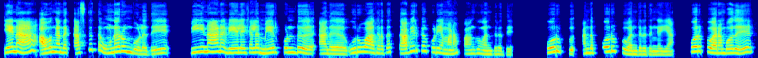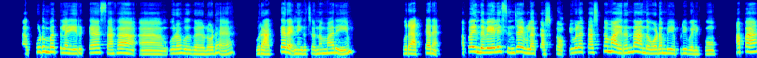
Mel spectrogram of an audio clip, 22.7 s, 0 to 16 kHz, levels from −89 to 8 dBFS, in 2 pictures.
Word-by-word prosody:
ஏனா 305 Hz, -4 st, +6 dB, 0.3 s
அவங்க 285 Hz, +5 st, +2 dB
அந்த 255 Hz, -2 st, -1 dB
கஷ்டத்த 415 Hz, -, -5 dB, 0.2 s
உணரும் 300 Hz, +1 st, +1 dB
பொழுது 190 Hz, 0 st, -3 dB, 0.5 s
வீணான 300 Hz, +2 st, +4 dB
வேலைகள 255 Hz, +1 st, +1 dB
மேற்கொண்டு 265 Hz, +2 st, -1 dB, 0.3 s
அது 205 Hz, -1 st, -2 dB, 0.3 s
உருவாகுறத 270 Hz, -3 st, +1 dB, 0.2 s
தவிர்க்கக்கூடிய 320 Hz, +1 st, -1 dB
மனப்பாங்கு 205 Hz, 0 st, -6 dB
வந்துருது. 175 Hz, -3 st, -8 dB, 0.5 s
பொறுப்பு 290 Hz, -5 st, +1 dB, 0.2 s
அந்த 240 Hz, +2 st, -3 dB, 0.2 s
பொறுப்பு 305 Hz, -4 st, 0 dB
வந்துருதுங்கையா. 165 Hz, -2 st, -5 dB, 0.3 s
பொறுப்பு 315 Hz, -1 st, +1 dB
வரம்போது 235 Hz, -1 st, +1 dB, 0.8 s
குடும்பத்துல 290 Hz, -4 st, 0 dB
இருக்க 225 Hz, 0 st, -9 dB, 0.3 s
சக 210 Hz, +2 st, 0 dB, 0.4 s
அ -, -, +2 dB, 0.4 s
உறவுகளோட 200 Hz, -4 st, -2 dB, 0.6 s
ஒரு 210 Hz, -, 0 dB
அக்கற 250 Hz, +10 st, +2 dB
நீங்க 200 Hz, -1 st, -3 dB
சொன்ன 205 Hz, +1 st, -4 dB
மாரி, 235 Hz, -3 st, +1 dB, 0.9 s
ஒரு 215 Hz, -1 st, +3 dB
அக்கற. 210 Hz, +4 st, -1 dB, 0.5 s
அப்ப 300 Hz, -, -4 dB
இந்த 270 Hz, -2 st, +4 dB
வேலை 270 Hz, +3 st, +7 dB
செஞ்சா 255 Hz, +4 st, 0 dB
இவ்வளோ 220 Hz, -2 st, +1 dB
கஷ்டம். 195 Hz, 0 st, -5 dB
இவ்ளோ 275 Hz, +3 st, +1 dB
கஷ்டமா 295 Hz, +4 st, +3 dB
இருந்தா 265 Hz, +7 st, 0 dB
அந்த 240 Hz, -4 st, -1 dB
உடம்பு 230 Hz, +1 st, 0 dB
எப்டி 220 Hz, +2 st, -6 dB
வலிக்கும்? 190 Hz, 0 st, -4 dB, 0.4 s
அப்ப 280 Hz, +2 st, -1 dB
240 Hz, 120 wpm, -24 LUFS, 205-285 Hz, 0.9 s, வேலை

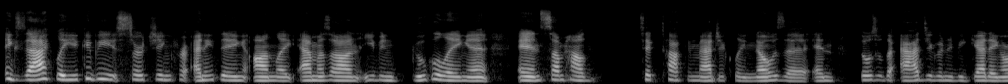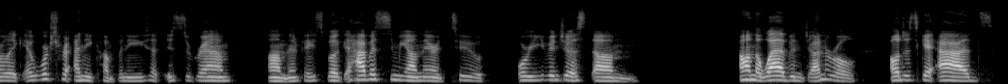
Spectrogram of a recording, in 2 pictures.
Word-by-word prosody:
Exactly. 225 Hz, 0 st, +4 dB
You 215 Hz, +1 st, -3 dB
could 260 Hz, +2 st, -5 dB
be 245 Hz, -3 st, -2 dB
searching 215 Hz, -1 st, -6 dB
for 205 Hz, 0 st, -10 dB
anything 190 Hz, -1 st, -2 dB
on, 180 Hz, 0 st, +3 dB
like, 170 Hz, -2 st, -4 dB
Amazon, 185 Hz, -1 st, +1 dB
even 190 Hz, -2 st, -8 dB
Googling 190 Hz, -3 st, -1 dB
it, 170 Hz, -1 st, +1 dB, 0.3 s
and 185 Hz, 0 st, +1 dB
somehow 205 Hz, -4 st, -2 dB, 0.5 s
TikTok 215 Hz, -2 st, -5 dB
magically 180 Hz, -1 st, -5 dB
knows 170 Hz, +4 st, -2 dB
it 155 Hz, -3 st, -6 dB
and 170 Hz, +1 st, -7 dB, 0.3 s
those 205 Hz, 0 st, -5 dB
are -, -, -13 dB
the 200 Hz, -, -9 dB
ads 180 Hz, +3 st, -1 dB
you're 200 Hz, -2 st, -10 dB
gonna 185 Hz, -1 st, -8 dB
be 175 Hz, -1 st, -12 dB
getting 175 Hz, 0 st, -2 dB
or, 175 Hz, +1 st, -1 dB
like, 175 Hz, -3 st, -3 dB
it 185 Hz, -, -5 dB
works 245 Hz, +1 st, -3 dB
for 225 Hz, -2 st, -3 dB
any 185 Hz, -1 st, -1 dB
company, 160 Hz, +1 st, -7 dB
you 165 Hz, -, -7 dB
said 180 Hz, -2 st, -11 dB
Instagram, 175 Hz, -2 st, -1 dB, 0.3 s
um, 160 Hz, -2 st, +3 dB
and 160 Hz, +1 st, -3 dB
Facebook. 180 Hz, 0 st, -3 dB
It -, -, -3 dB
happens 220 Hz, +3 st, +5 dB
to 225 Hz, -, -6 dB
me 205 Hz, -3 st, -4 dB
on 175 Hz, -1 st, +4 dB
there, 170 Hz, -2 st, -1 dB
too, 160 Hz, +1 st, -8 dB, 0.3 s
or 190 Hz, +2 st, -1 dB
even 205 Hz, +2 st, -4 dB
just, 190 Hz, -3 st, -3 dB
um 165 Hz, -5 st, +2 dB, 1.0 s
on 215 Hz, +2 st, +9 dB
the 185 Hz, -, +5 dB
web, 195 Hz, +1 st, +9 dB
in 175 Hz, -2 st, -4 dB
general. 165 Hz, -3 st, -2 dB, 0.3 s
I'll 190 Hz, -, +5 dB
just 200 Hz, 0 st, -8 dB
get 200 Hz, -, +1 dB
ads. 175 Hz, -3 st, +6 dB
185 Hz, 180 wpm, -24 LUFS, 175-205 Hz, 1.0 s, on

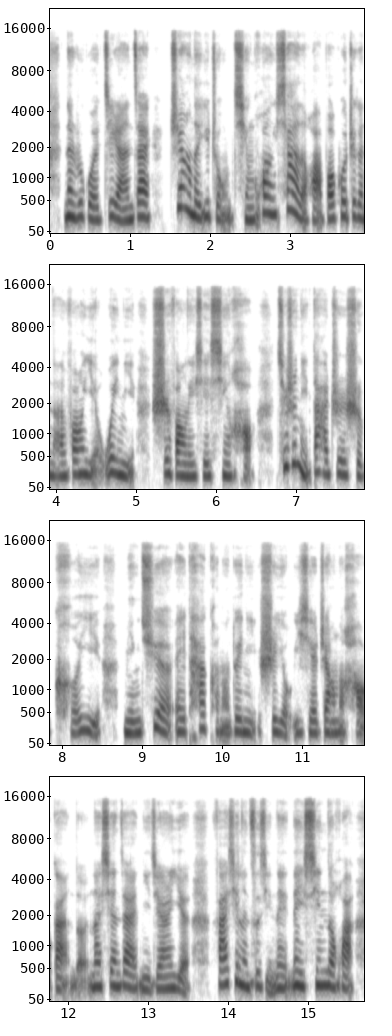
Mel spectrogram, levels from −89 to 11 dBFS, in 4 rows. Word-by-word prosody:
那 235 Hz, +1 st, +4 dB
如 230 Hz, +1 st, -2 dB
果 205 Hz, -4 st, -2 dB
既 215 Hz, +6 st, -1 dB
然 190 Hz, -3 st, +1 dB
在 225 Hz, +1 st, +4 dB, 0.2 s
这 380 Hz, -, +2 dB
样 345 Hz, -5 st, +2 dB
的 240 Hz, -5 st, +4 dB
一 235 Hz, +1 st, -1 dB
种 210 Hz, -2 st, -5 dB
情 195 Hz, -3 st, +2 dB
况 280 Hz, +5 st, +1 dB
下 310 Hz, +2 st, +4 dB
的 -, -, 0 dB
话， -, -, +1 dB
包 205 Hz, +1 st, +4 dB
括 240 Hz, +3 st, -1 dB
这 235 Hz, +2 st, -3 dB
个 215 Hz, -, -1 dB
男 190 Hz, -1 st, -2 dB
方 215 Hz, +1 st, +1 dB
也 205 Hz, -, -3 dB
为 235 Hz, 0 st, -2 dB
你 195 Hz, -3 st, -1 dB, 0.2 s
释 220 Hz, -, +3 dB
放 200 Hz, -1 st, +3 dB
了 185 Hz, -, -1 dB
一 185 Hz, -, -2 dB
些 190 Hz, 0 st, -2 dB
信 190 Hz, 0 st, +1 dB
号， -, -, -3 dB, 0.2 s
其 320 Hz, -, +1 dB
实 370 Hz, +3 st, 0 dB
你 255 Hz, -, +2 dB
大 225 Hz, -1 st, -2 dB
致 215 Hz, 0 st, -3 dB
是 195 Hz, 0 st, 0 dB
可 175 Hz, 0 st, -6 dB
以 200 Hz, -7 st, -3 dB, 0.3 s
明 175 Hz, -1 st, 0 dB
确， 205 Hz, +1 st, +1 dB
诶， 190 Hz, 0 st, -2 dB
他 230 Hz, +4 st, -1 dB
可 185 Hz, -, -10 dB
能 200 Hz, -, -5 dB
对 195 Hz, -2 st, -3 dB
你 180 Hz, -2 st, -2 dB
是 195 Hz, -1 st, 0 dB
有 165 Hz, -3 st, -6 dB
一 160 Hz, -, -8 dB
些 180 Hz, 0 st, -2 dB
这 185 Hz, +1 st, 0 dB
样 175 Hz, -1 st, -1 dB
的 -, -, -3 dB
好 -, -, -1 dB
感 -, -, +1 dB
的。 -, -, -6 dB
那 205 Hz, +1 st, +2 dB
现 215 Hz, +1 st, +2 dB
在 205 Hz, -4 st, +2 dB
你 175 Hz, -6 st, -4 dB
既 180 Hz, -, -4 dB
然 180 Hz, +1 st, 0 dB
也 170 Hz, -, -3 dB, 0.3 s
发 230 Hz, 0 st, +3 dB
现 265 Hz, 0 st, +1 dB
了 220 Hz, -, +3 dB
自 215 Hz, +1 st, +1 dB
己 200 Hz, -, -3 dB
内 190 Hz, -1 st, -1 dB
内 225 Hz, -1 st, +3 dB
心 225 Hz, +2 st, +6 dB
的 205 Hz, -3 st, +3 dB
话， 205 Hz, -, +2 dB
205 Hz, 285 characters per minute, -23 LUFS, 190-230 Hz, 0.3 s, 心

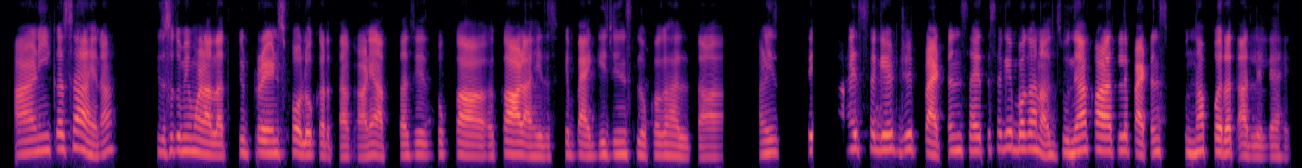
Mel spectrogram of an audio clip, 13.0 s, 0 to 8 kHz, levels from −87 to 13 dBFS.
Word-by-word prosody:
आणि 190 Hz, +5 st, +1 dB
कसं 240 Hz, +2 st, -1 dB
आहेना, 195 Hz, -4 st, +2 dB
की 230 Hz, -3 st, -21 dB
जसं 205 Hz, +3 st, -4 dB
तुम्ही 215 Hz, -1 st, -1 dB
म्हणालात, 170 Hz, -5 st, +3 dB
की, 195 Hz, -, -4 dB
ट्रेंड्स 185 Hz, -1 st, +2 dB
फॉलो 180 Hz, -4 st, +2 dB
करता 150 Hz, -2 st, -4 dB
का? 145 Hz, 0 st, -10 dB
आणि 145 Hz, -, +1 dB
आत्ता 155 Hz, 0 st, -1 dB
जे 165 Hz, +1 st, -6 dB
जो 160 Hz, +2 st, -11 dB
का 155 Hz, -3 st, +3 dB
काळ 170 Hz, -2 st, +8 dB
आहे, 150 Hz, -1 st, -1 dB
जसं 145 Hz, 0 st, -13 dB
की -, -, -6 dB
बॅगी 160 Hz, +1 st, 0 dB
जीन्स 175 Hz, +1 st, -5 dB
लोकं 160 Hz, 0 st, -5 dB
घालतात 140 Hz, -2 st, -4 dB, 0.4 s
आणि 185 Hz, +2 st, -3 dB
ते 195 Hz, -, -9 dB, 0.3 s
आहेत 235 Hz, +1 st, -1 dB
सगळे 230 Hz, -1 st, 0 dB
जे 230 Hz, +3 st, -1 dB
पॅटर्न्स 215 Hz, +1 st, +3 dB
आहेत 215 Hz, 0 st, +1 dB
ते -, -, -11 dB
सगळे 245 Hz, +2 st, -4 dB
बघाना 235 Hz, -6 st, +1 dB
जुन्या 190 Hz, +7 st, +3 dB
काळातले 215 Hz, -1 st, +5 dB
पॅटर्न्स 190 Hz, +1 st, +2 dB, 0.2 s
पुन्हा 195 Hz, +2 st, 0 dB
परत 195 Hz, -2 st, +3 dB
आलेले 145 Hz, -1 st, -6 dB
आहेत. 140 Hz, -1 st, -9 dB
180 Hz, 195 wpm, -23 LUFS, 155-215 Hz, 0.4 s, काळ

